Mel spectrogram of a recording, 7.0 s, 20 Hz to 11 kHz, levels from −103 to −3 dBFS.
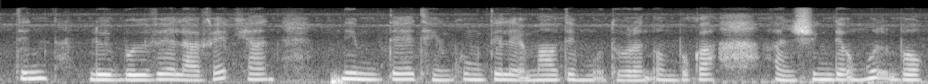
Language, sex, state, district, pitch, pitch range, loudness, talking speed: Mizo, female, Mizoram, Aizawl, 205 Hz, 195-220 Hz, -16 LUFS, 205 wpm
